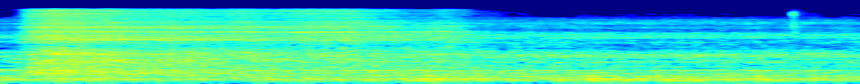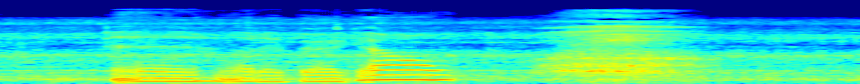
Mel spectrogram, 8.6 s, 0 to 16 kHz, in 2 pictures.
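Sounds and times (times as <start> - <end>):
slow deep breath in during a guided relaxation exercise: 0.1 - 2.5, 7.0 - 8.0
speech: 5.8 - 6.7.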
